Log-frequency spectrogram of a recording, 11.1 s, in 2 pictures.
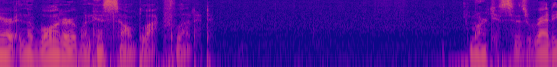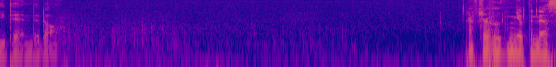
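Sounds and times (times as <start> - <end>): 
speech: 0.0 - 2.1, 4.7 - 6.4, 10.2 - 11.1
steady rain: 0.0 - 11.1
thunder rumbling: 4.8 - 11.1.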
